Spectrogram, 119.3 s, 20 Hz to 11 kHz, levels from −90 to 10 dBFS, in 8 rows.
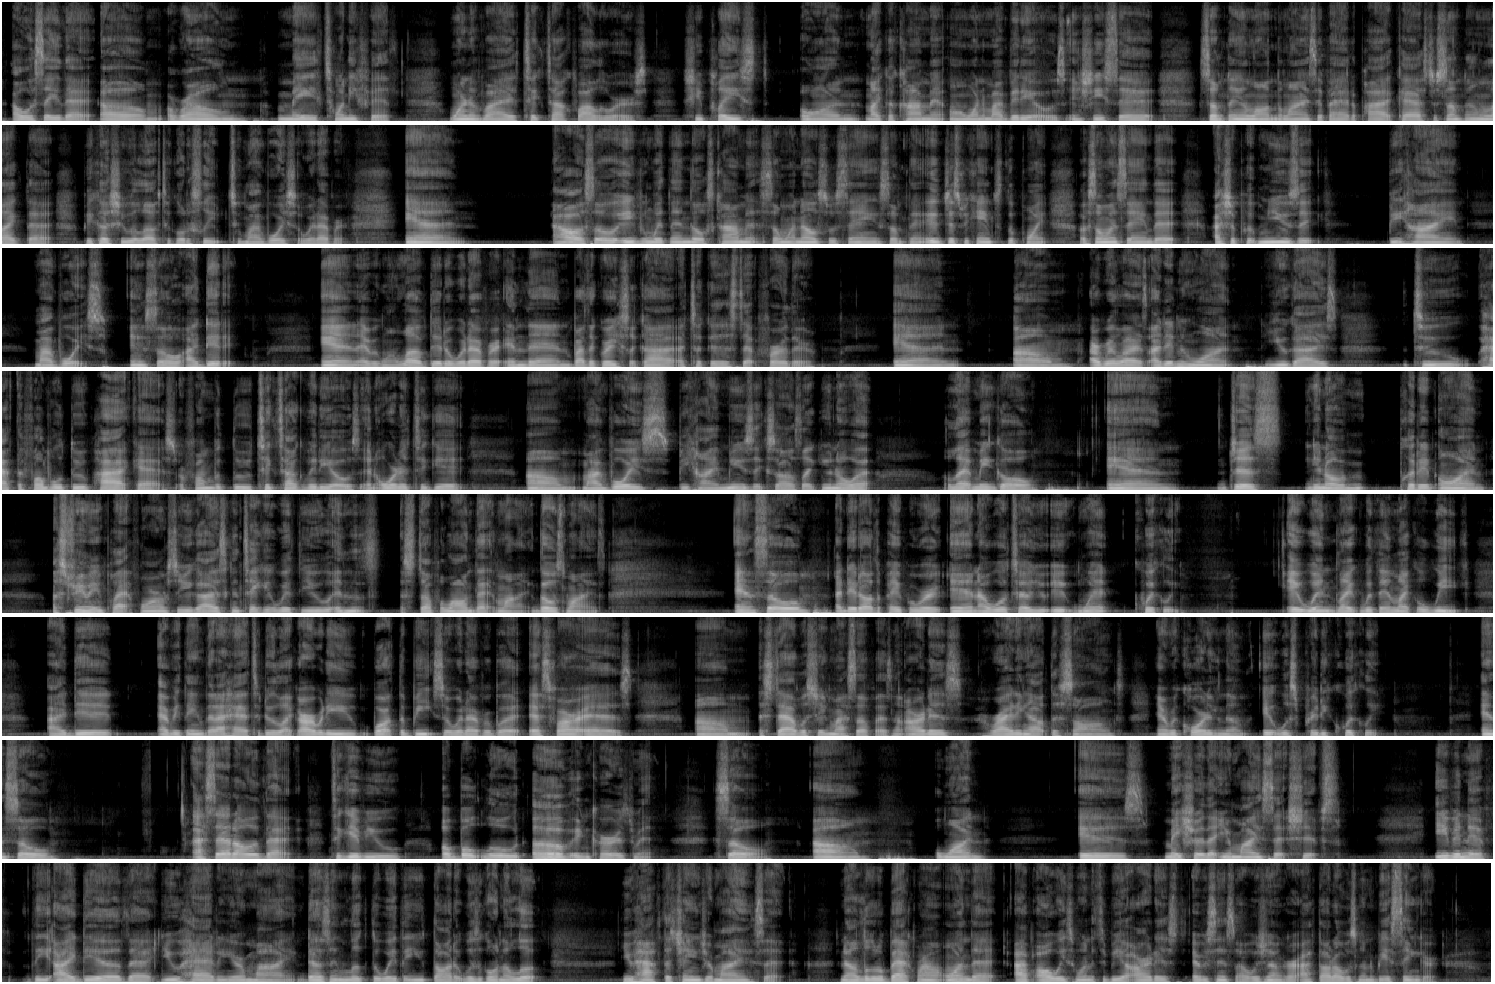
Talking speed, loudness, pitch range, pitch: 155 wpm, -25 LUFS, 125-145 Hz, 135 Hz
